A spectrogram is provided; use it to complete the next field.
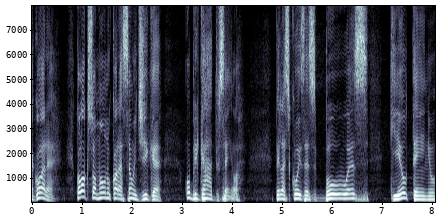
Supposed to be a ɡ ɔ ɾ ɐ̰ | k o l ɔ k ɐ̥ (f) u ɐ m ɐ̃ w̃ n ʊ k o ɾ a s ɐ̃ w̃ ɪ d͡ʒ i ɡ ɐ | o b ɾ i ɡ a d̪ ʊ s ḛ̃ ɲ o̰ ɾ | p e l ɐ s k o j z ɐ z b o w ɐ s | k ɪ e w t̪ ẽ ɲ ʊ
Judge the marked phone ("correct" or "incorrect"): incorrect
